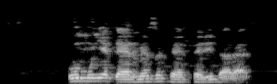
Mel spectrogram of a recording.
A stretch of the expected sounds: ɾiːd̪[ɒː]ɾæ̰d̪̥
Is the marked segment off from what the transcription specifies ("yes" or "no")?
no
